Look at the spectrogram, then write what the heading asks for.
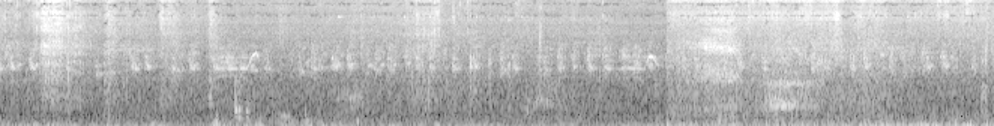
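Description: Faint outdoor ambience with a few scattered, short bird chirps.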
